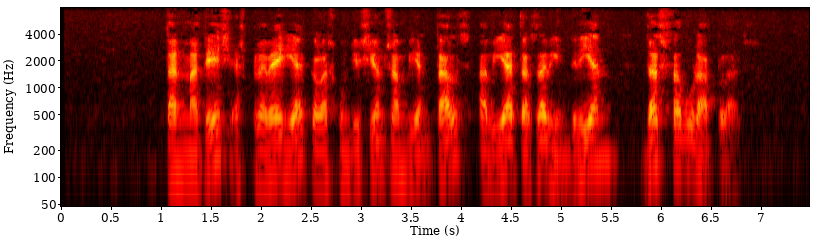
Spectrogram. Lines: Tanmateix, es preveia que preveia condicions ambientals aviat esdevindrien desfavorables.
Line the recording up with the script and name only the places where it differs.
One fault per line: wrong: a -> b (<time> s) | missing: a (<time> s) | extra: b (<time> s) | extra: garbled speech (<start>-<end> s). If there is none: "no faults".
wrong: preveia -> les (2.6 s)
